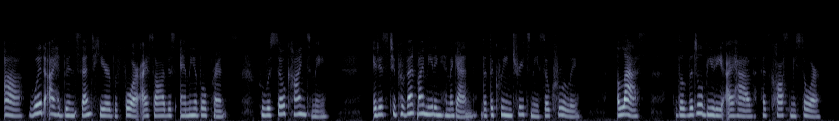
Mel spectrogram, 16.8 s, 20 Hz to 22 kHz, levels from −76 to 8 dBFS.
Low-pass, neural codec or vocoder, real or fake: 7.2 kHz; codec, 16 kHz in and 24 kHz out, 1 kbps, XY-Tokenizer; fake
